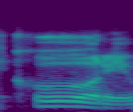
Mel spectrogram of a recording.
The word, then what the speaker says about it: cuore: Okay, cuore with the U, a long U, cuore.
